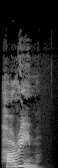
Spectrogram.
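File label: "harem", British English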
